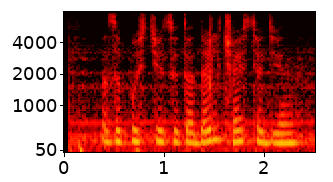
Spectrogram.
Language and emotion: Russian, neutral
